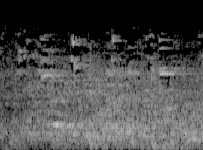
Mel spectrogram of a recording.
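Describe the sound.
A basketball bounces on the court after being dropped during a boys' high school game, Faribault at Owatonna, the thumps blurred into a steady roar of crowd noise that holds at an even level throughout.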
